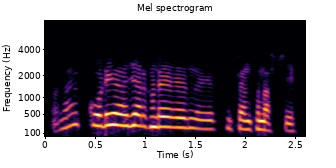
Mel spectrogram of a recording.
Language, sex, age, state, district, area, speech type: Odia, male, 45-60, Odisha, Boudh, rural, conversation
